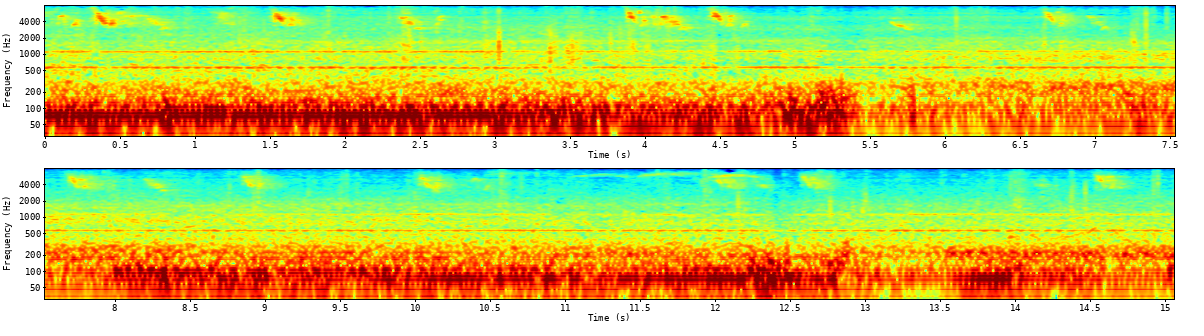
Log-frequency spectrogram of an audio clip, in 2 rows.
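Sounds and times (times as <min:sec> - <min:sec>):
bird chirping: 0:00.0 - 0:02.8, 0:03.9 - 0:04.8
low rumble: 0:00.0 - 0:15.0
machine hum: 0:00.0 - 0:15.0.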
